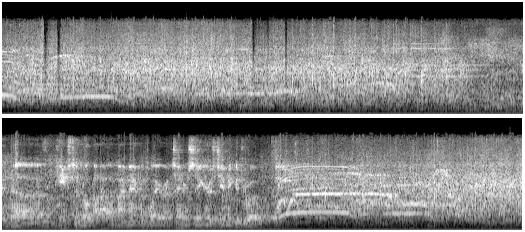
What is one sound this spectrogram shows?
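A fiddle plays a quick melody.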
